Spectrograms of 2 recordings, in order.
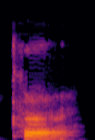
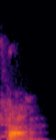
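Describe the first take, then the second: First: The vowel is long. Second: The vowel is short. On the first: The speaker calls it right. "actually means it's a longer vowel" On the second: The speaker calls it wrong. "it's not ka"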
